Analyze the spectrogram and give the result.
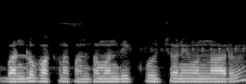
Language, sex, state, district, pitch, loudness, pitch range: Telugu, male, Telangana, Hyderabad, 135 Hz, -19 LUFS, 130-135 Hz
